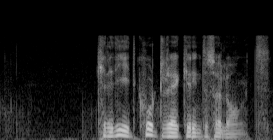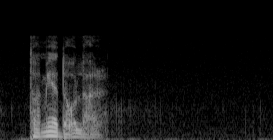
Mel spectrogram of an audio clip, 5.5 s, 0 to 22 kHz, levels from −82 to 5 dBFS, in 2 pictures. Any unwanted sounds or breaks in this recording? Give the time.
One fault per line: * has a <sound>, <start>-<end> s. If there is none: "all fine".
all fine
